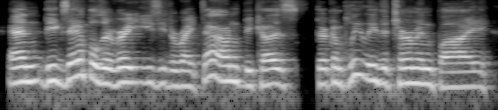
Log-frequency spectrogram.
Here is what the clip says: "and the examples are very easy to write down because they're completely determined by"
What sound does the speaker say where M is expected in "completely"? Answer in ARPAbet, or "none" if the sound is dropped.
M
